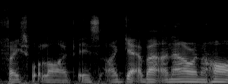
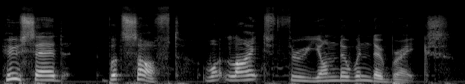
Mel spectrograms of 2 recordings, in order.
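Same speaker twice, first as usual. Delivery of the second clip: much higher and louder, theatrical reading; dramatic quiz read; 9 semitones higher, 11 dB louder, much slower than usual. Acted. Quizmaster reading a Shakespeare quote to players, theatrical. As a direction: give the Shakespeare line a grand flourish.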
